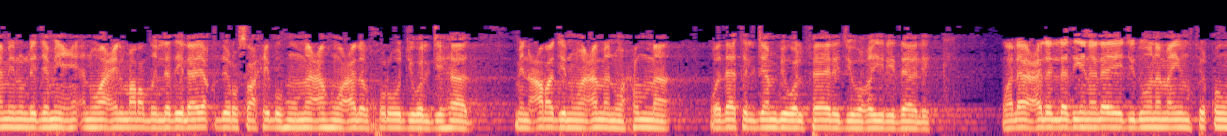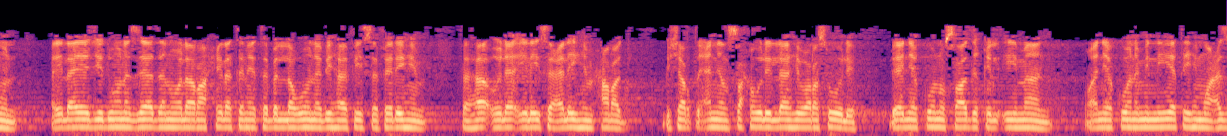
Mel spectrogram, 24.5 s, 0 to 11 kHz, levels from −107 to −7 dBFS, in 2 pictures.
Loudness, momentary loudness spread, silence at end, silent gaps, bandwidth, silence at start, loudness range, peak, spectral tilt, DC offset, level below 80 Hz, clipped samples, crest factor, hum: -17 LUFS; 7 LU; 0 s; none; 6.4 kHz; 0 s; 2 LU; -2 dBFS; -6 dB/octave; under 0.1%; -50 dBFS; under 0.1%; 14 dB; none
